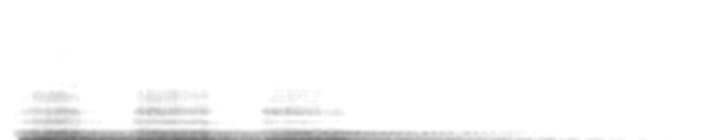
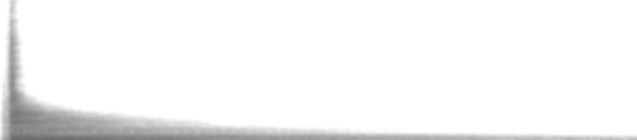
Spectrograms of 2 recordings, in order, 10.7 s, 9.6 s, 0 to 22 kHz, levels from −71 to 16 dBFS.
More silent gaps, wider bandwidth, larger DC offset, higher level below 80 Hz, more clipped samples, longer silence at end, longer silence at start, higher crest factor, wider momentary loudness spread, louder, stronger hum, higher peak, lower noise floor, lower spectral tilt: neither; second, 8.6 kHz vs over 20 kHz; neither; second, -88 dBFS vs -50 dBFS; neither; first, 3.45 s vs 0 s; first, 0.25 s vs 0 s; second, 16 dB vs 24 dB; second, 21 LU vs 25 LU; second, -28 LUFS vs -24 LUFS; neither; second, -16 dBFS vs -4 dBFS; first, -77 dBFS vs -47 dBFS; first, -7.5 dB/octave vs -3.5 dB/octave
